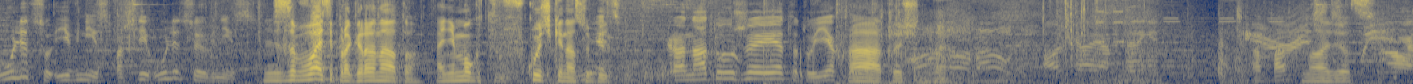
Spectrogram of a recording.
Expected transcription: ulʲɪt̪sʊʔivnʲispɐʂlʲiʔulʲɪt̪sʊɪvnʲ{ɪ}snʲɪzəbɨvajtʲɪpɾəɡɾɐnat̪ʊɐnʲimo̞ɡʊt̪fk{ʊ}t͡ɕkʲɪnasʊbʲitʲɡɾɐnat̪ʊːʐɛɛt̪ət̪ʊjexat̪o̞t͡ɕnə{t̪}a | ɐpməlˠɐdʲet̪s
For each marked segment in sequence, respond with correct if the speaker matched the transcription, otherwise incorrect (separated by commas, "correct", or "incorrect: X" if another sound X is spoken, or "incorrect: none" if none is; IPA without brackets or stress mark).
incorrect: i, incorrect: u, incorrect: d̪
